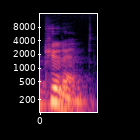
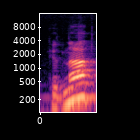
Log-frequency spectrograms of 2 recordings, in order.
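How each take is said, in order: First: It is said as one contracted word. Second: It is said as two full words. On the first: The speaker sounds less formal. "la forma eh, contraída, lo que estoy haciendo es sonando un poco menos formal" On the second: The speaker sounds more formal. "Si uso la forma larga, estoy siendo más formal"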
